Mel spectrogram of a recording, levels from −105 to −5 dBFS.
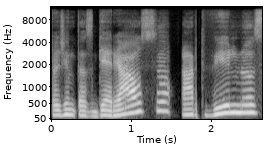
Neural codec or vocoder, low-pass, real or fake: codec, 44.1 kHz, 2.6 kbps, DAC; 10.8 kHz; fake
